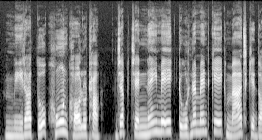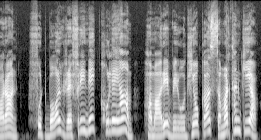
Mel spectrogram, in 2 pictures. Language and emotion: Hindi, angry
